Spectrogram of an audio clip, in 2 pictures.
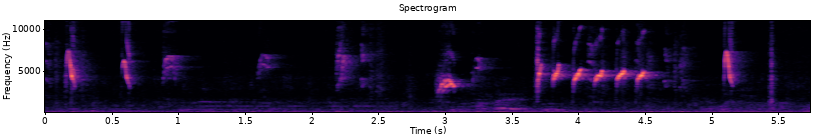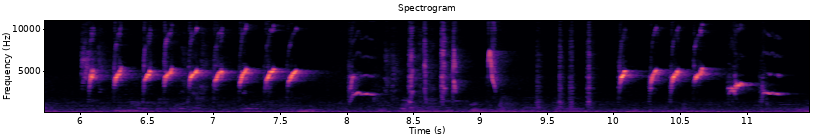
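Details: Sooty-headed bulbul in full fighting song packed with fill phrases: sharp high chirps and rapid rattling trills of five to eight notes, separated by short pauses, with faint low background hum.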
